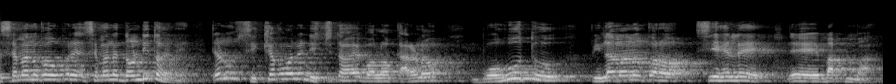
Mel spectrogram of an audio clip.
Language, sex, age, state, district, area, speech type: Odia, male, 60+, Odisha, Khordha, rural, spontaneous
